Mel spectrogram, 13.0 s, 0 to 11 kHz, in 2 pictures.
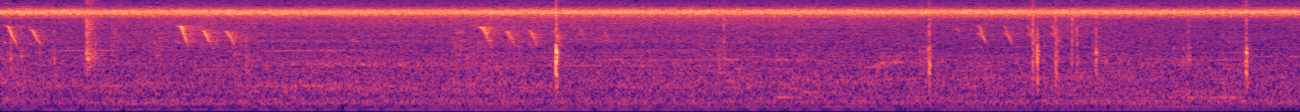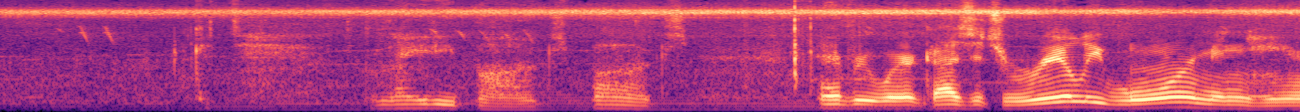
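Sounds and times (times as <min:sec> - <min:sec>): high-pitched insect trill: 0:00.0 - 0:13.0
faint chirps and clicks: 0:02.3 - 0:03.0, 0:03.6 - 0:07.6, 0:10.2 - 0:10.6.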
